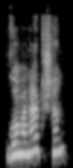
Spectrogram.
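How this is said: The last word is pronounced the English way. "Yo lo pronuncio en inglés porque me encanta cómo suena"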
